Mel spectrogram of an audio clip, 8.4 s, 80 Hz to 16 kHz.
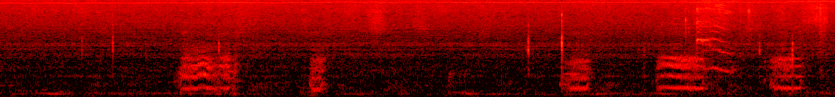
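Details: Maine Coon kitten, 20 to 25 days old, giving a series of short high meows with bright harmonic stacks, five or six calls scattered irregularly over eight seconds, quiet indoor background.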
